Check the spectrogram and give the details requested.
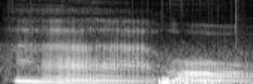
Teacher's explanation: Ah, oh. The pitch is descending, but it doesn't have to be as low as mine.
